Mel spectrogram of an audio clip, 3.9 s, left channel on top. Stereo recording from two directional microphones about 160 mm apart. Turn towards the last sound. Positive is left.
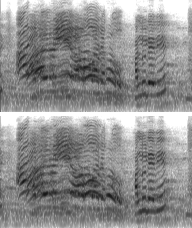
turn(degrees=-45)  # may be behind; listen again after turning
